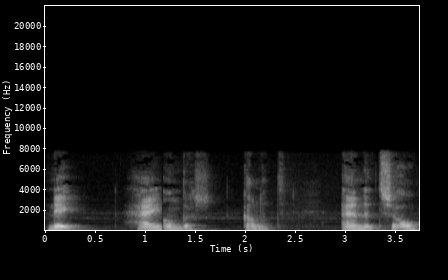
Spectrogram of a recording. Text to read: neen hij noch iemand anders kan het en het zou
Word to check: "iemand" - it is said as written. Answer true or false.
false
